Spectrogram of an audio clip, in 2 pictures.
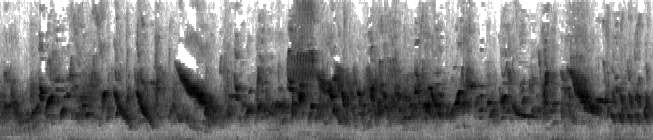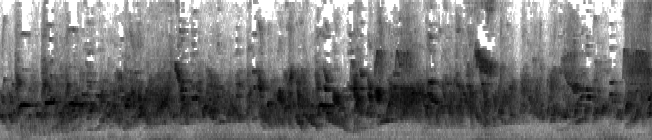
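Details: A group of goldfinches sings in a winter aviary. Lively overlapping twitters and buzzy trills run for the full length, with some louder, sharper notes standing out from the steady high-pitched babble.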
